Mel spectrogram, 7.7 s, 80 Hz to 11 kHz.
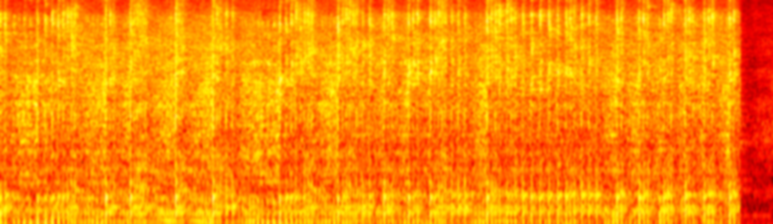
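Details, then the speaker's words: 1975 Hercules W2000 KC27 294cc rebuilt rotary, 5-speed, ~30 bhp; very smoky, owners think it probably needs a little more fuel. Crisp raspy note revving freely and steadily, then cutting cleanly, no misfires; normal running. "oh yeah okay that's that's all we needed to see this thing runs good we are ready"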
